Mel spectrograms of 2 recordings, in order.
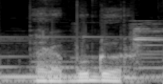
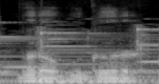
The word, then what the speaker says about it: Borobudur: Candi Borobudur berdiri di atas Bukit Barabudur. Orang Jawa terdahulu menyebutnya dengan sebutan Borobudur. Dikarenakan cara membacanya mereka yaitu huruf A dibaca menjadi huruf O seperti hanacaraka menjadi honorok.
